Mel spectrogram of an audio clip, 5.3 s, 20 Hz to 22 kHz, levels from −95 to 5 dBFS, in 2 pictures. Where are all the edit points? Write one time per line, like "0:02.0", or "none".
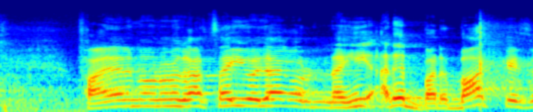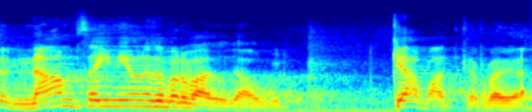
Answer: none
